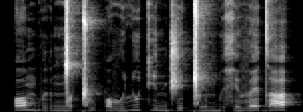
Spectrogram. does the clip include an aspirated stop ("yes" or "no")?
no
